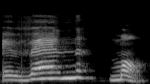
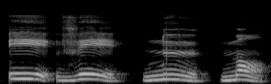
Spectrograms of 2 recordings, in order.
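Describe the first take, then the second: First: The second vowel is an open e sound. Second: The second vowel is a closed e sound. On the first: "нам нужно открыть шире рот" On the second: "тут у нас было закрытое «э венмо»"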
